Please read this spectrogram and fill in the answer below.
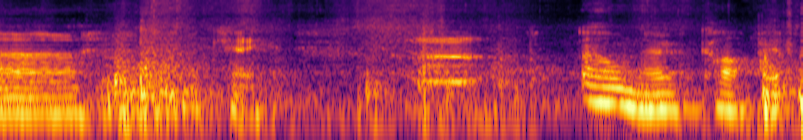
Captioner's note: groans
